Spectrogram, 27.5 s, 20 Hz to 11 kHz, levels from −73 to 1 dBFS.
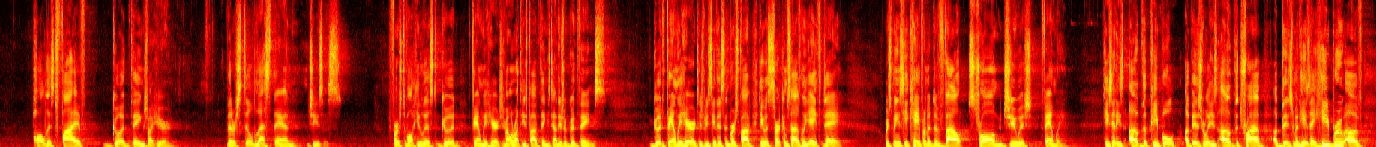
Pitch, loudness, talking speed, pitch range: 145 Hz, -14 LUFS, 170 wpm, 125-175 Hz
